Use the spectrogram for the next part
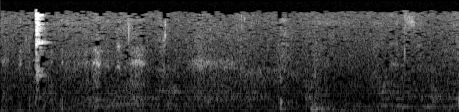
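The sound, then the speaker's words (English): A single bright clink of glasses touching during a toast rings out near the start, followed by quiet room noise with faint shuffling and small table sounds. “Cheers. Let's drink. Cheers.”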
